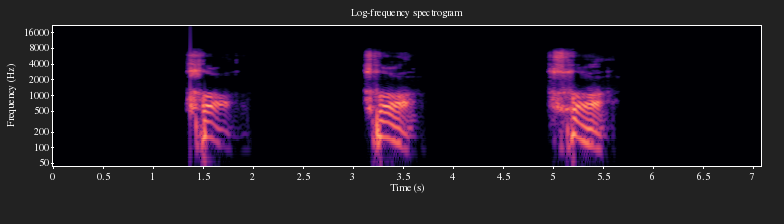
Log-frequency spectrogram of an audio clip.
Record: {"exhalation_length": "7.1 s", "exhalation_amplitude": 29288, "exhalation_signal_mean_std_ratio": 0.35, "survey_phase": "beta (2021-08-13 to 2022-03-07)", "age": "65+", "gender": "Male", "wearing_mask": "No", "symptom_none": true, "smoker_status": "Ex-smoker", "respiratory_condition_asthma": false, "respiratory_condition_other": false, "recruitment_source": "REACT", "submission_delay": "1 day", "covid_test_result": "Negative", "covid_test_method": "RT-qPCR", "influenza_a_test_result": "Unknown/Void", "influenza_b_test_result": "Unknown/Void"}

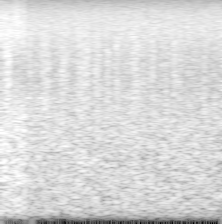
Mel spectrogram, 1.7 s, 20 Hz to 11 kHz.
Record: {"cough_length": "1.7 s", "cough_amplitude": 26027, "cough_signal_mean_std_ratio": 1.2, "survey_phase": "beta (2021-08-13 to 2022-03-07)", "age": "65+", "gender": "Female", "wearing_mask": "No", "symptom_cough_any": true, "symptom_runny_or_blocked_nose": true, "symptom_shortness_of_breath": true, "symptom_fatigue": true, "symptom_fever_high_temperature": true, "symptom_headache": true, "symptom_onset": "6 days", "smoker_status": "Never smoked", "respiratory_condition_asthma": false, "respiratory_condition_other": false, "recruitment_source": "Test and Trace", "submission_delay": "2 days", "covid_test_result": "Positive", "covid_test_method": "RT-qPCR", "covid_ct_value": 18.0, "covid_ct_gene": "ORF1ab gene"}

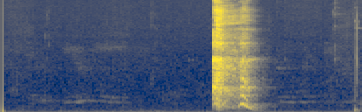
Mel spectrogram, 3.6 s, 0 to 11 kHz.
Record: {"cough_length": "3.6 s", "cough_amplitude": 2432, "cough_signal_mean_std_ratio": 0.24, "survey_phase": "beta (2021-08-13 to 2022-03-07)", "age": "65+", "gender": "Female", "wearing_mask": "No", "symptom_cough_any": true, "symptom_onset": "12 days", "smoker_status": "Current smoker (1 to 10 cigarettes per day)", "respiratory_condition_asthma": false, "respiratory_condition_other": false, "recruitment_source": "REACT", "submission_delay": "3 days", "covid_test_result": "Negative", "covid_test_method": "RT-qPCR"}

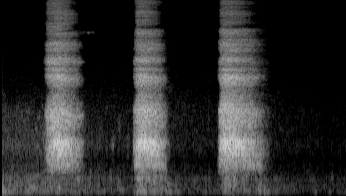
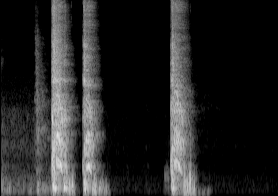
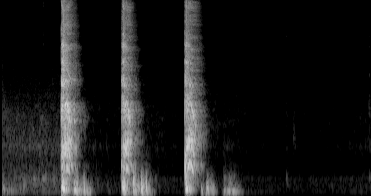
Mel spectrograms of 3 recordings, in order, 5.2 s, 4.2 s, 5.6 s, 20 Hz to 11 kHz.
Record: {"exhalation_length": "5.2 s", "exhalation_amplitude": 31971, "exhalation_signal_mean_std_ratio": 0.43, "cough_length": "4.2 s", "cough_amplitude": 32768, "cough_signal_mean_std_ratio": 0.36, "three_cough_length": "5.6 s", "three_cough_amplitude": 32768, "three_cough_signal_mean_std_ratio": 0.29, "survey_phase": "beta (2021-08-13 to 2022-03-07)", "age": "18-44", "gender": "Male", "wearing_mask": "No", "symptom_none": true, "smoker_status": "Current smoker (1 to 10 cigarettes per day)", "respiratory_condition_asthma": false, "respiratory_condition_other": false, "recruitment_source": "REACT", "submission_delay": "1 day", "covid_test_result": "Negative", "covid_test_method": "RT-qPCR", "influenza_a_test_result": "Negative", "influenza_b_test_result": "Negative"}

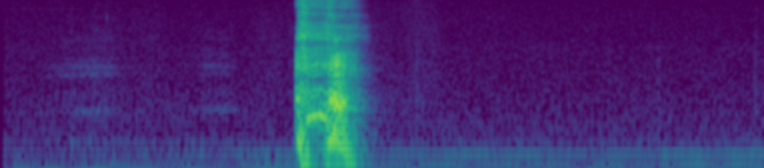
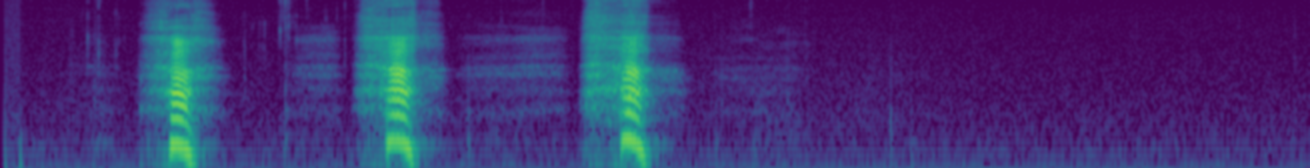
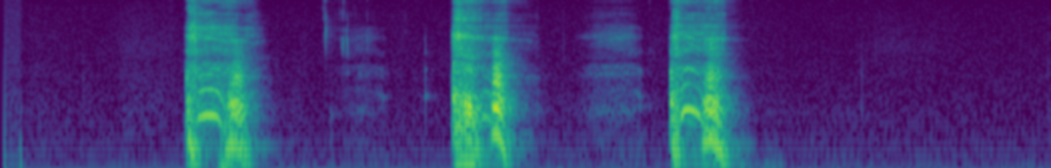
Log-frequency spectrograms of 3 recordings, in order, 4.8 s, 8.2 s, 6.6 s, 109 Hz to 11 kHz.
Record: {"cough_length": "4.8 s", "cough_amplitude": 11250, "cough_signal_mean_std_ratio": 0.22, "exhalation_length": "8.2 s", "exhalation_amplitude": 11486, "exhalation_signal_mean_std_ratio": 0.21, "three_cough_length": "6.6 s", "three_cough_amplitude": 10743, "three_cough_signal_mean_std_ratio": 0.31, "survey_phase": "beta (2021-08-13 to 2022-03-07)", "age": "65+", "gender": "Male", "wearing_mask": "No", "symptom_none": true, "symptom_onset": "13 days", "smoker_status": "Ex-smoker", "respiratory_condition_asthma": false, "respiratory_condition_other": false, "recruitment_source": "REACT", "submission_delay": "3 days", "covid_test_result": "Negative", "covid_test_method": "RT-qPCR"}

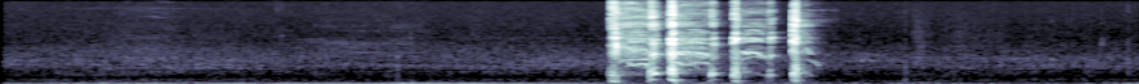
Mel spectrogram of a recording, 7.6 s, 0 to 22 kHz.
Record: {"cough_length": "7.6 s", "cough_amplitude": 2148, "cough_signal_mean_std_ratio": 0.43, "survey_phase": "beta (2021-08-13 to 2022-03-07)", "age": "45-64", "gender": "Female", "wearing_mask": "No", "symptom_fatigue": true, "smoker_status": "Current smoker (11 or more cigarettes per day)", "respiratory_condition_asthma": false, "respiratory_condition_other": false, "recruitment_source": "REACT", "submission_delay": "1 day", "covid_test_result": "Negative", "covid_test_method": "RT-qPCR"}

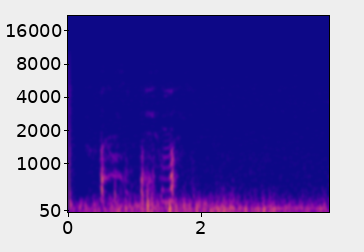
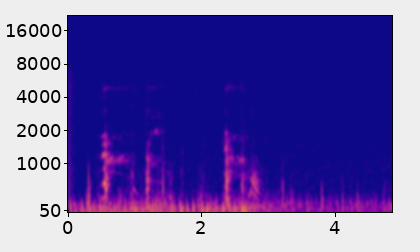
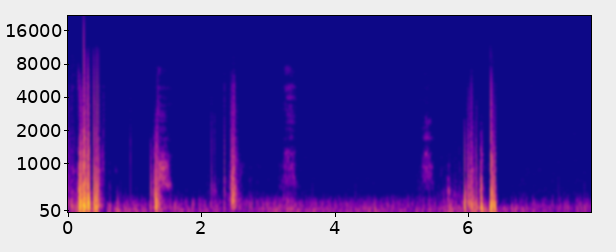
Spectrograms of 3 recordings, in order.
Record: {"three_cough_length": "3.9 s", "three_cough_amplitude": 7878, "three_cough_signal_mean_std_ratio": 0.43, "cough_length": "4.9 s", "cough_amplitude": 6057, "cough_signal_mean_std_ratio": 0.61, "exhalation_length": "7.9 s", "exhalation_amplitude": 32768, "exhalation_signal_mean_std_ratio": 0.2, "survey_phase": "alpha (2021-03-01 to 2021-08-12)", "age": "45-64", "gender": "Male", "wearing_mask": "No", "symptom_cough_any": true, "symptom_fatigue": true, "symptom_onset": "9 days", "smoker_status": "Ex-smoker", "respiratory_condition_asthma": true, "respiratory_condition_other": false, "recruitment_source": "Test and Trace", "submission_delay": "1 day", "covid_test_result": "Positive", "covid_test_method": "RT-qPCR", "covid_ct_value": 27.8, "covid_ct_gene": "ORF1ab gene", "covid_ct_mean": 28.2, "covid_viral_load": "570 copies/ml", "covid_viral_load_category": "Minimal viral load (< 10K copies/ml)"}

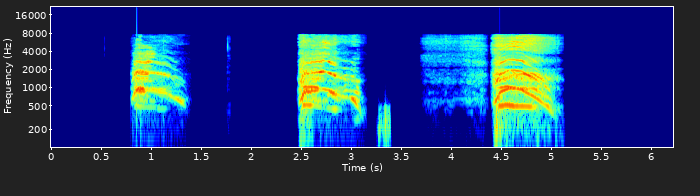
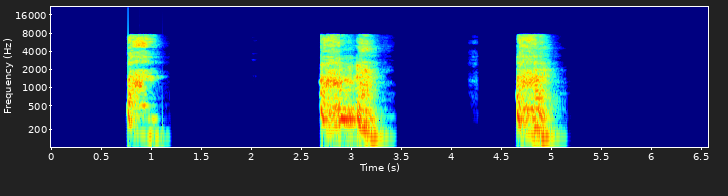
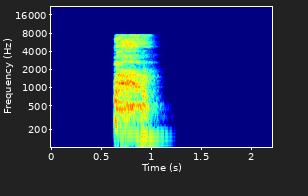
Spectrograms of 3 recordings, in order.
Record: {"exhalation_length": "6.2 s", "exhalation_amplitude": 32768, "exhalation_signal_mean_std_ratio": 0.4, "three_cough_length": "6.6 s", "three_cough_amplitude": 32767, "three_cough_signal_mean_std_ratio": 0.35, "cough_length": "2.2 s", "cough_amplitude": 27738, "cough_signal_mean_std_ratio": 0.32, "survey_phase": "beta (2021-08-13 to 2022-03-07)", "age": "18-44", "gender": "Male", "wearing_mask": "No", "symptom_cough_any": true, "symptom_runny_or_blocked_nose": true, "symptom_sore_throat": true, "symptom_abdominal_pain": true, "symptom_fatigue": true, "symptom_fever_high_temperature": true, "symptom_headache": true, "symptom_change_to_sense_of_smell_or_taste": true, "symptom_onset": "5 days", "smoker_status": "Never smoked", "respiratory_condition_asthma": false, "respiratory_condition_other": false, "recruitment_source": "Test and Trace", "submission_delay": "2 days", "covid_test_result": "Positive", "covid_test_method": "RT-qPCR", "covid_ct_value": 23.7, "covid_ct_gene": "ORF1ab gene"}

